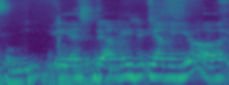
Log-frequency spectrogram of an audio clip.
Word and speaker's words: Damijo: Yes, Damijo. It's the Spanish. The J is silent.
